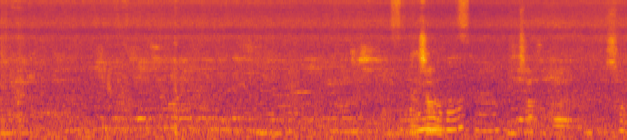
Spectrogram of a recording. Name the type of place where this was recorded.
crowded indoor space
